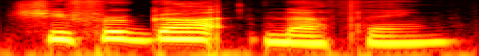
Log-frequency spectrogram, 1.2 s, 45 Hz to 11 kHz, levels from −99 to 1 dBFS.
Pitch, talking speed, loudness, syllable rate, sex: 200 Hz, 150 wpm, -17 LUFS, 5.0 syllables/s, female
